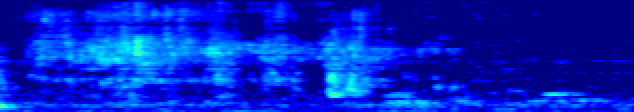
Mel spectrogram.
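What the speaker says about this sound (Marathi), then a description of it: "मटकीचं पाणी टाकूया" Sprouted moth bean cooking water is poured into a pan of cooked masala for Kolhapuri misal, a soft splashing trickle with a brief gurgle, fairly quiet and close.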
